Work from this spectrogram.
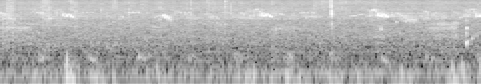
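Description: A horse gallops on a riding course at a stable, its hoofbeats coming as a faint, distant, rhythmic clip-clop under soft ambient noise, with no one speaking.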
